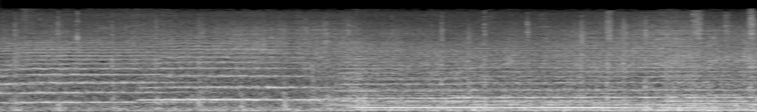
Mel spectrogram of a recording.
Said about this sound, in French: Devant les grilles de la gare de l'Est à Paris, plusieurs milliers de personnes se pressent pour assister à l'arrivée des premiers trains venus d'Allemagne.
